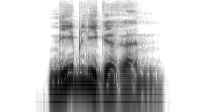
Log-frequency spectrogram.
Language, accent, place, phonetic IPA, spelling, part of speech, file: German, Germany, Berlin, [ˈneːblɪɡəʁən], nebligeren, adjective, De-nebligeren.ogg
- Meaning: inflection of neblig: 1. strong genitive masculine/neuter singular comparative degree 2. weak/mixed genitive/dative all-gender singular comparative degree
